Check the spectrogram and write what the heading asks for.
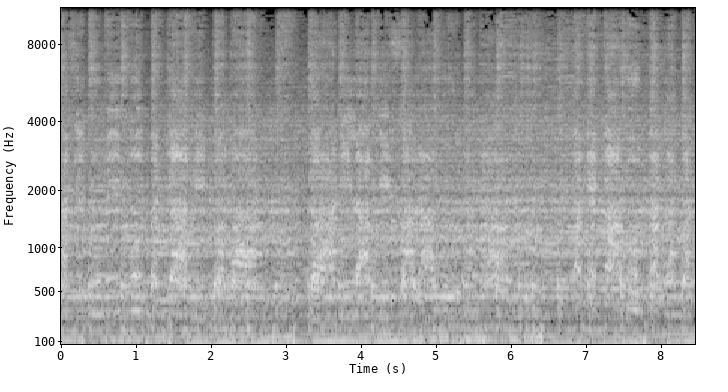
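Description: Live rock band playing loudly through a PA: electric guitars, bass and drums, with a singer's voice over them.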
